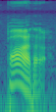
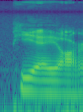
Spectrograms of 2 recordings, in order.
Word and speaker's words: para: an English speaker and you're probably going to pronounce that word par with a aspirated P that's what that small H indicates and a very English sounding R par right and that's that's an acceptable pron iation but it's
